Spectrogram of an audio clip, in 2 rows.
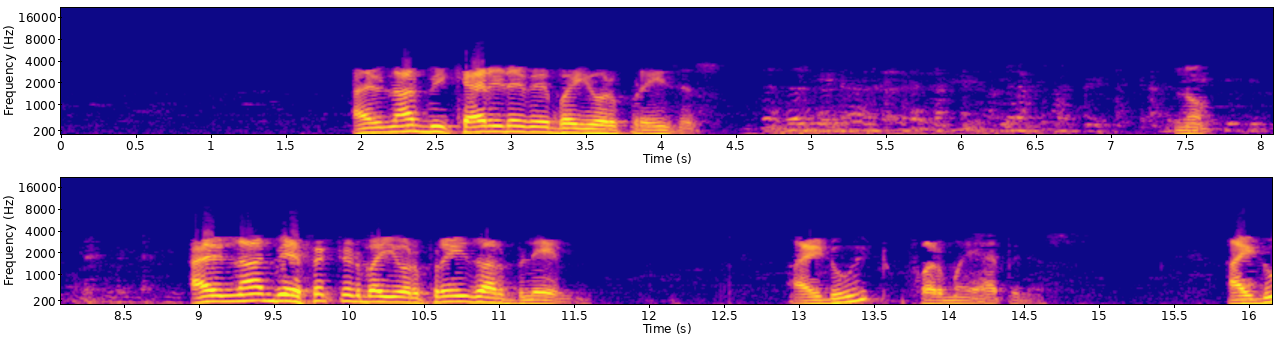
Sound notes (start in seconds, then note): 4.6 laughter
